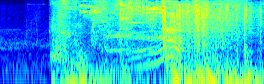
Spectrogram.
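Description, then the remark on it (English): A sudden loud smash as something breaks through an obstacle, with splintering, shattering debris scattering and clattering for a couple of seconds afterward, forceful. “Ah, back to smashing through things for fun and profit.”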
